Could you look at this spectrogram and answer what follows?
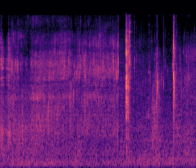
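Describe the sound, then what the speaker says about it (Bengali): Water pours and trickles over cut cauliflower being rinsed in a kitchen, a soft continuous splash with a few sharper splashes and drips toward the end. "আবার একটু জল দিয়ে আর এক ধোয়া দিয়ে দেব।"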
